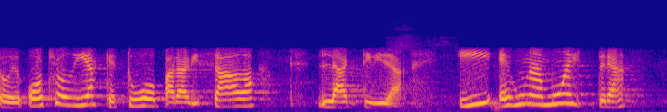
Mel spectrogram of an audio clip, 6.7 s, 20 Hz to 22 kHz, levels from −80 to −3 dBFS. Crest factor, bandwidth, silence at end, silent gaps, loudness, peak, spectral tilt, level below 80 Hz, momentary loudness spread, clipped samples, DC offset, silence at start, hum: 14 dB; 6 kHz; 0.3 s; none; -19 LUFS; -6 dBFS; -5.5 dB/octave; -68 dBFS; 9 LU; under 0.1%; under 0.1%; 0 s; none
